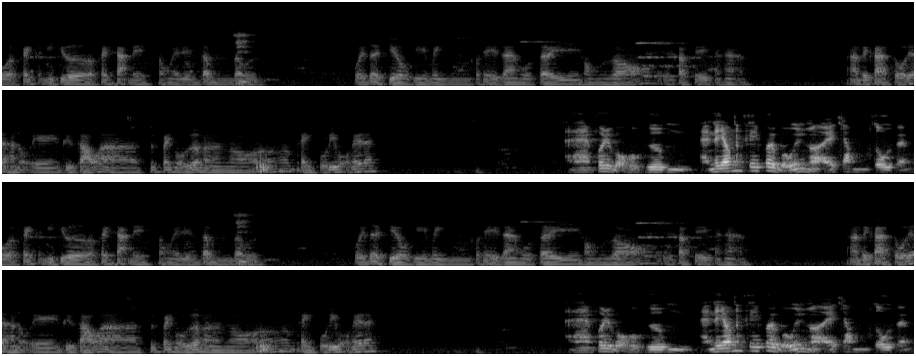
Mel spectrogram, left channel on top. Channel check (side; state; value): both; normal; correlation 0.58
